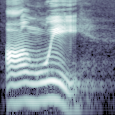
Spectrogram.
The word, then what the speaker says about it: ennui: You spell it. You can go home and look this up. E-N-N-U-I. Right? Anybody know that word? It's pronounced ennui.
